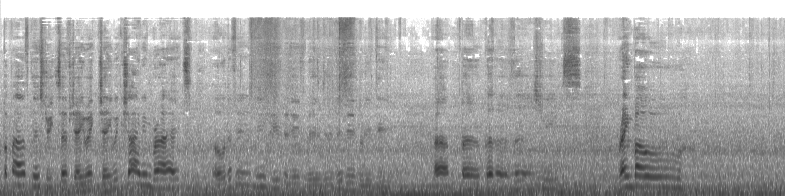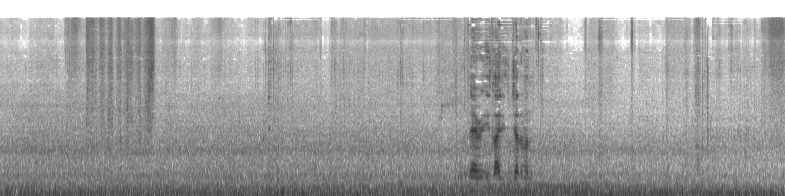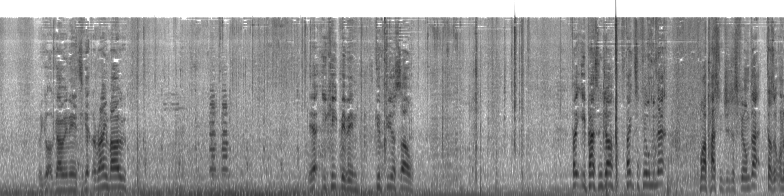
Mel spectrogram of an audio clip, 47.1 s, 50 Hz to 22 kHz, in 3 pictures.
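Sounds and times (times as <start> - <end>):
car engine and tyres rumbling: 0.0 - 47.0
car horn toots: 34.6 - 36.4.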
